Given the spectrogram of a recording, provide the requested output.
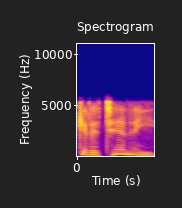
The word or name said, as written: Kittatinny Mountain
